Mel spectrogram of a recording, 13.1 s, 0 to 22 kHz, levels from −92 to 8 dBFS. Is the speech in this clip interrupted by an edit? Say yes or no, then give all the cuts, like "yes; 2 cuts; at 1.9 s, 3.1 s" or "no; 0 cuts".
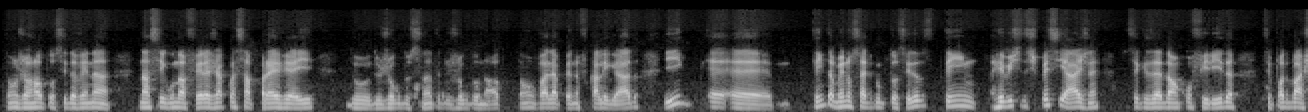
no; 0 cuts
